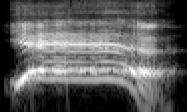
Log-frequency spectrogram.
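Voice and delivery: put-on very high, loud kid cheer; mock children's shriek of joy. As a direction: squeal it like thrilled children. Voicing the excited kids.

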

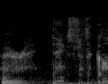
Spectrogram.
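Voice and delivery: whispered sign-off aside; hushed aside under the breath; whispering. Real, not acted. Whispered aside on radio show.

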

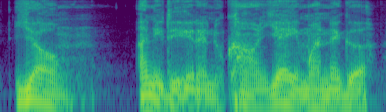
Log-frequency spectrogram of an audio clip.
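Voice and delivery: low, laid-back homie voice; slangy friend voice. Retold or imitated. Imitating the friend asking to hear [name], low and laid-back. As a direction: drop low and casual like the friend. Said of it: "he's not saying".

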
